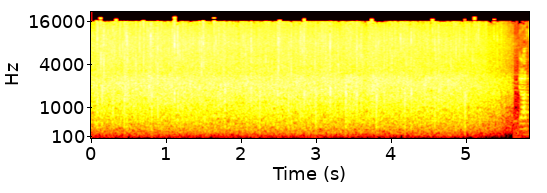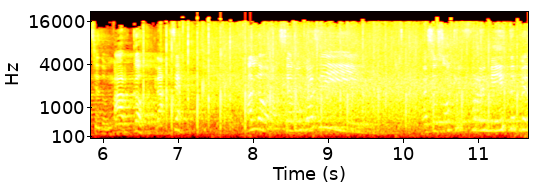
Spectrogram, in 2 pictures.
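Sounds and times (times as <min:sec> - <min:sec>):
audience applause at a choir festival: 0:00.0 - 0:05.6, 0:06.8 - 0:11.6
speech: 0:05.8 - 0:07.2, 0:07.9 - 0:09.6, 0:10.3 - 0:11.6.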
